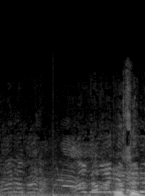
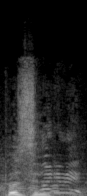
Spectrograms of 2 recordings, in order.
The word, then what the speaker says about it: Puzhal: The pronunciation for, I mean, in paper they look like Puzhal, but the pronunciation is Puzhal FC.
